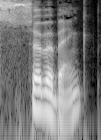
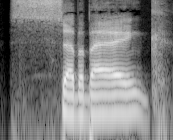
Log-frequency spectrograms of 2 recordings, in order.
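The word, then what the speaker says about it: Sberbank: the CEO of uh serba Bank serba bank yeah pronounced subber Bank sub Bank like sub Bank sub Bank I like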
